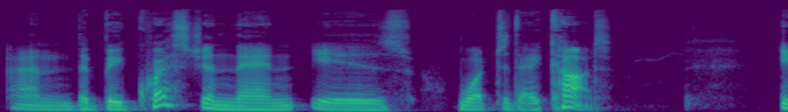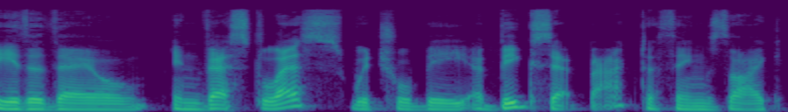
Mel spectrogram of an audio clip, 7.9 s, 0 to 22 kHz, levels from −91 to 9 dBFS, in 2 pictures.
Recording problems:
none

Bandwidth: 15 kHz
